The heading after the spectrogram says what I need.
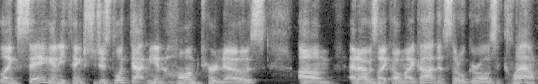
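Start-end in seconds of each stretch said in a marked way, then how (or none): none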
